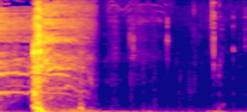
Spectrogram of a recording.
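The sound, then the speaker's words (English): A man takes a short, loud slurping sip lasting about half a second, with a wet, airy rush, followed by quiet and a faint click of a cup or lip. “As we hear him take a sip.”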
